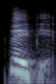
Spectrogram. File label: "lei4bie2", Chinese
